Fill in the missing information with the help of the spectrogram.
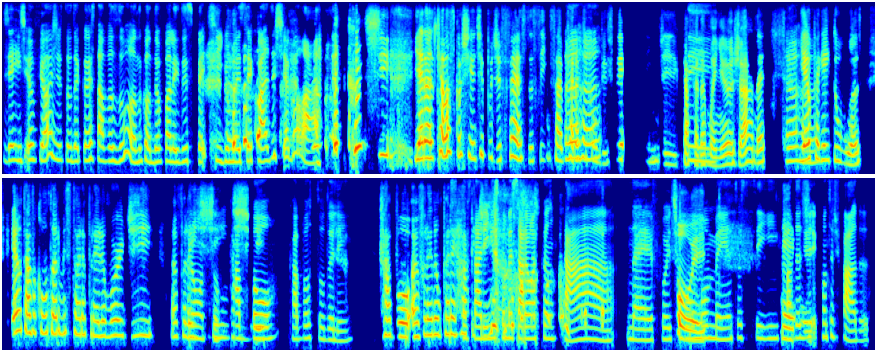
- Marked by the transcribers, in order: laugh; laughing while speaking: "Coxinha"; laugh; tapping; laugh
- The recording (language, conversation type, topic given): Portuguese, unstructured, Qual é a melhor lembrança que você tem de um encontro romântico?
